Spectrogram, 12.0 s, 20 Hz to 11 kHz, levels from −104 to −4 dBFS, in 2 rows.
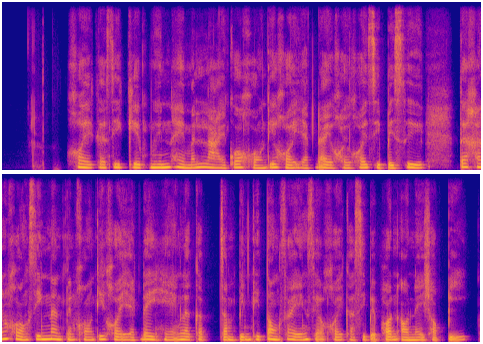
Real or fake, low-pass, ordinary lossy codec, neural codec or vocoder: real; none; none; none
